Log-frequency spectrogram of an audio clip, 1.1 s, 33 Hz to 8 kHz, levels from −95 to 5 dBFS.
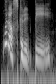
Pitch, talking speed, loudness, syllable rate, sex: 200 Hz, 280 wpm, -20 LUFS, 6.2 syllables/s, female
